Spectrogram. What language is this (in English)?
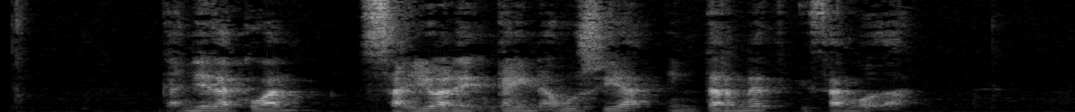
Basque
